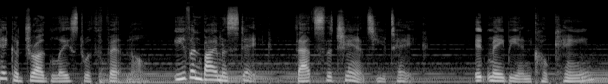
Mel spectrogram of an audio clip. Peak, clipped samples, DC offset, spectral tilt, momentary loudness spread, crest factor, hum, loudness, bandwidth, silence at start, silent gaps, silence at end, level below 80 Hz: -6 dBFS; under 0.1%; under 0.1%; -5.5 dB/octave; 14 LU; 18 dB; none; -23 LUFS; 16 kHz; 0 s; none; 0 s; -50 dBFS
